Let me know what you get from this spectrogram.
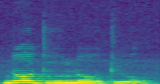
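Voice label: "nodunodu", Nigerian Pidgin, female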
